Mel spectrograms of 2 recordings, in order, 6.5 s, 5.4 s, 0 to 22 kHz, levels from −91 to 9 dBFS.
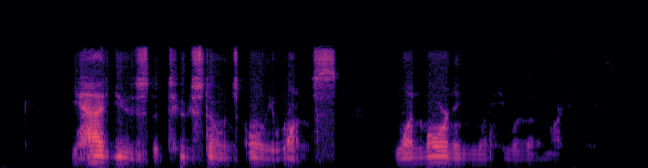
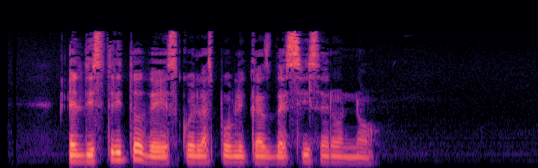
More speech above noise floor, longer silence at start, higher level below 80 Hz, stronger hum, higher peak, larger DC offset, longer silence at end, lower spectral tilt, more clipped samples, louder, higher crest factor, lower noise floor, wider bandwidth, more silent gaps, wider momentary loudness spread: about the same, 48 dB vs 49 dB; first, 0.75 s vs 0.6 s; second, -80 dBFS vs -62 dBFS; second, none vs 60 Hz at -55 dBFS; second, -14 dBFS vs 0 dBFS; neither; second, 0.9 s vs 1.65 s; about the same, -3 dB/octave vs -3 dB/octave; neither; second, -36 LUFS vs -19 LUFS; about the same, 26 dB vs 22 dB; first, -84 dBFS vs -69 dBFS; second, 8.2 kHz vs 11.5 kHz; neither; about the same, 15 LU vs 13 LU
